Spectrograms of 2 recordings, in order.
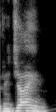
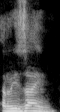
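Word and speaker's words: resign: आ गया है तो जी का उच्चारण हमने नहीं करना है आरी का जो उच्चारण है वो री करेंगे और यहां पर एस का उच्चारण ज करेंगे और आई का उच्चारण आई के रूप में करेंगे और एन को न पढ़ेंगे रिजाइन इस तरीके से हमने ने पढ़ना है रिजाइन असाइन बिनाइन डिजाइन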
